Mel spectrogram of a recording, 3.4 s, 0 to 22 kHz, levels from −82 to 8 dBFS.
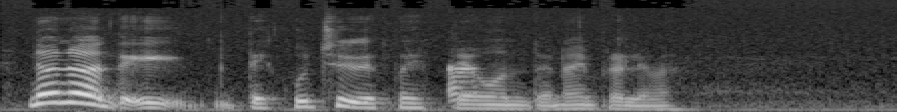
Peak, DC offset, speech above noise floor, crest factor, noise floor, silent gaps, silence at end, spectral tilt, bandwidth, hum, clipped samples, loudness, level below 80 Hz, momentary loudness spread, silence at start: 0 dBFS; under 0.1%; 24 dB; 16 dB; -39 dBFS; none; 0 s; -5.5 dB/octave; over 20 kHz; none; under 0.1%; -16 LUFS; -54 dBFS; 14 LU; 0 s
